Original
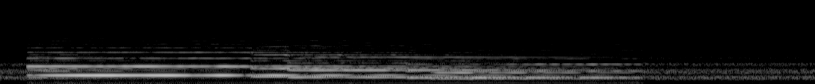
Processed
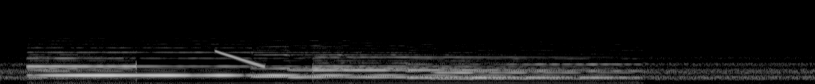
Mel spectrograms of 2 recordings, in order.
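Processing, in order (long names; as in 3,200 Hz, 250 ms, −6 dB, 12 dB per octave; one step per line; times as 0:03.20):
0:01.36–0:03.13: phaser with its sweep stopped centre 390 Hz, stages 4
0:02.15–0:02.65: sound drawn into the spectrogram fall 820–1,800 Hz −31 dBFS
level +3 dB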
